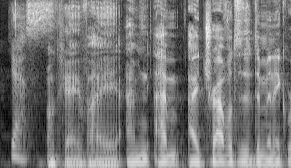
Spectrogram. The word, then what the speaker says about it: Valle: Okay, Valle. I traveled to the Dominican Republic enough that I should know how to pronounce that last name. But 2 L's together sometimes sounds like Y.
